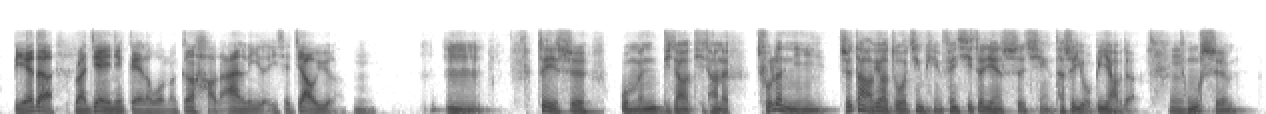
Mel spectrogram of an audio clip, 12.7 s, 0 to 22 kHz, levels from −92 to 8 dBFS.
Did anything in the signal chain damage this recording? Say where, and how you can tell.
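Yes. At 0.01 to 0.13 s, 3.91 to 4.21 s and 12.65 s, the real background gives way to a steady, smooth hiss that switches in and out. This is AMR comfort noise: the phone judged the talker silent and stopped sending speech frames, so the receiver synthesised noise from a coarse level-and-spectrum description.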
